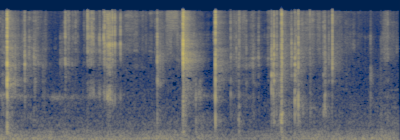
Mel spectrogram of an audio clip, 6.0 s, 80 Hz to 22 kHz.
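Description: Irregular light plastic clicks and short scrapes from a hinged plastic 35mm film holder being handled and opened.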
